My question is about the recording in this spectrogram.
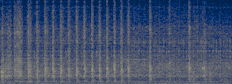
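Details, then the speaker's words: Tata Indigo ECS Dicor diesel; scan shows only low diesel pressure and petrol is fed to help start. Cranking thumps slow and falter without clean firing, a hard start blamed on injectors leaking back. "ये पूरा ही back है, injector इनका पूरा ही back है, इसीलिए problem हो रहा है।"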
